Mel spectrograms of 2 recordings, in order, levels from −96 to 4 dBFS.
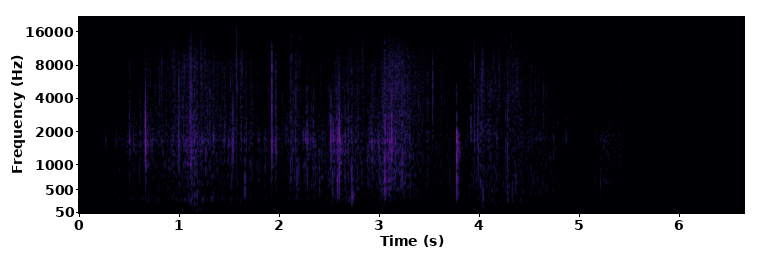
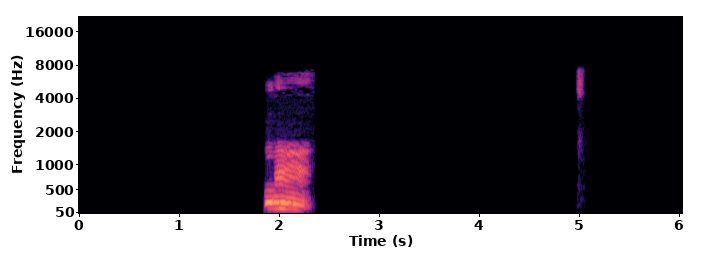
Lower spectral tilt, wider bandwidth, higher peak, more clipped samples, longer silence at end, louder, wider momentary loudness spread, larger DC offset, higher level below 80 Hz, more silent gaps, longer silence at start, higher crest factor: second, 1.5 dB/octave vs -6 dB/octave; first, 18 kHz vs 7.6 kHz; second, -34 dBFS vs -12 dBFS; neither; about the same, 1.1 s vs 1 s; second, -67 LUFS vs -24 LUFS; second, 5 LU vs 21 LU; neither; second, under -90 dBFS vs -72 dBFS; second, none vs 2.37-4.96 s; second, 0.25 s vs 1.85 s; first, 36 dB vs 20 dB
